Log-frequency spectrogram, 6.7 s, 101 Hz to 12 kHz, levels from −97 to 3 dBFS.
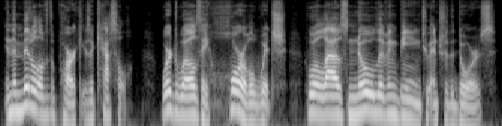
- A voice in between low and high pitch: Yes, medium, 145 Hz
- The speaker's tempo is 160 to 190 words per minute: No, fast, 205 wpm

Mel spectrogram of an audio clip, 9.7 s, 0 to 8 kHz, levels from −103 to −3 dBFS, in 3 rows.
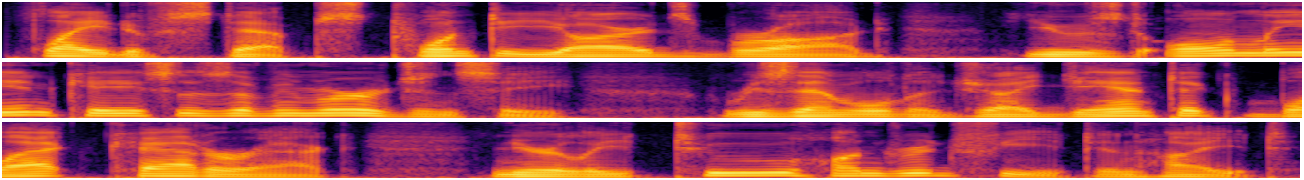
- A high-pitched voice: No, low, 110 Hz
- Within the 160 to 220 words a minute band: No, average, 150 wpm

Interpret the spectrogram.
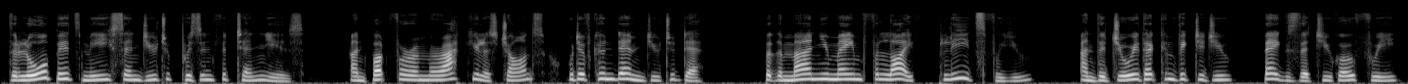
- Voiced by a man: No, female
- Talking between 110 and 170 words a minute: No, average, 190 wpm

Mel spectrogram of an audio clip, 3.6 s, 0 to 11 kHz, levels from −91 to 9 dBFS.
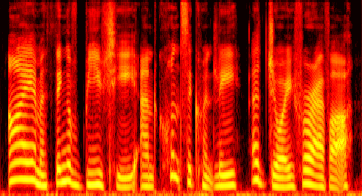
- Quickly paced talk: No, average, 180 wpm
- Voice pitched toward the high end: Yes, high, 205 Hz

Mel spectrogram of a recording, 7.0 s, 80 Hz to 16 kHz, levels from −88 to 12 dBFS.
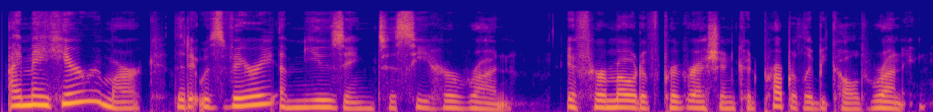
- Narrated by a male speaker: No, female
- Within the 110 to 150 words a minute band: No, average, 195 wpm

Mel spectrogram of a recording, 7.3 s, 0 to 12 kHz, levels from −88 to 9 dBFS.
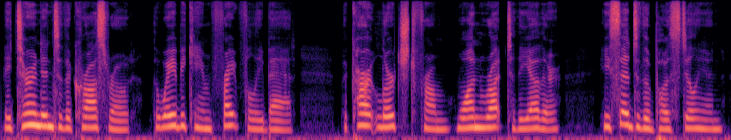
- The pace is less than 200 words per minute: No, fast, 205 wpm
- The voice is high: Yes, high, 205 Hz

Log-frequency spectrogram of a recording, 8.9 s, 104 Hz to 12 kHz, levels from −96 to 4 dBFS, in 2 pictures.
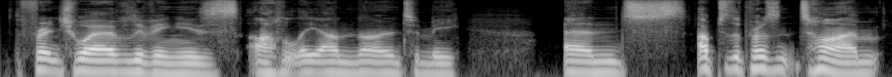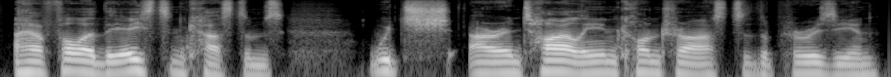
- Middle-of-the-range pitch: No, low, 130 Hz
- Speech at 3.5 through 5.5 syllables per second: No, 6.1 syllables/s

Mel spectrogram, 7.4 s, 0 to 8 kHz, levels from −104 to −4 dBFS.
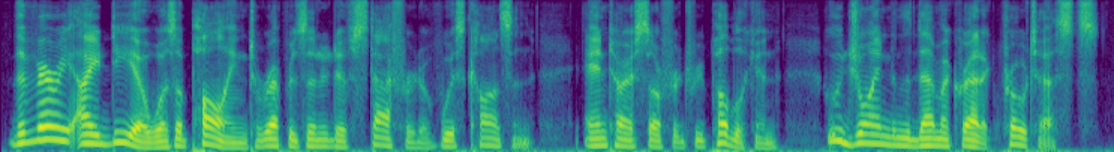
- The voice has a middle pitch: Yes, medium, 145 Hz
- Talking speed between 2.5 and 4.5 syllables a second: No, 6.3 syllables/s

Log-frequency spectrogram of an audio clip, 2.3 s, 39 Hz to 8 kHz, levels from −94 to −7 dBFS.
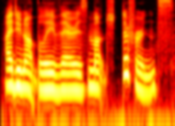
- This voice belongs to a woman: Yes, female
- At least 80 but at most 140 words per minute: No, fast, 205 wpm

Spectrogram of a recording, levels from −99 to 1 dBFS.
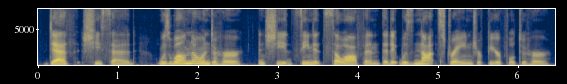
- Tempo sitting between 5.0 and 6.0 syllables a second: No, 4.7 syllables/s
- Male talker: No, female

